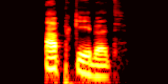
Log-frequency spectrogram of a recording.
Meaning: second-person plural dependent subjunctive I of abgeben
- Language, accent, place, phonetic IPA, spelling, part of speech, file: German, Germany, Berlin, [ˈapˌɡeːbət], abgebet, verb, De-abgebet.ogg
